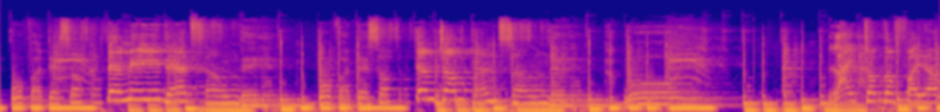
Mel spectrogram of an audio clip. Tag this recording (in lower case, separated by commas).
music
